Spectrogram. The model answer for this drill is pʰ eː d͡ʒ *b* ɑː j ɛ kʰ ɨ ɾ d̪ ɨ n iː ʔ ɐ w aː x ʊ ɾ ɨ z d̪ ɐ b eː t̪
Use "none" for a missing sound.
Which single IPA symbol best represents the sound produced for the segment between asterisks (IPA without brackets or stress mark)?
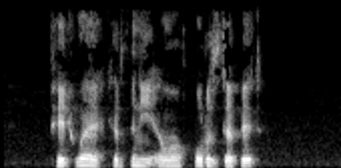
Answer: w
